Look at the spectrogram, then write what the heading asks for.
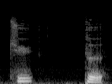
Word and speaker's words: peux: Then tu peux, same pronunciation and same spelling or writing, okay, P-E-U-X, okay, you don't pronounce the final X, tu peux, okay, je peux, tu peut.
